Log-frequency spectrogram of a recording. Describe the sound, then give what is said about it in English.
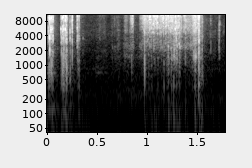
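A deck of tarot cards is shuffled, giving a few quick papery riffles and a longer crisp flutter of cards slapping together, with no voices. “Now give these a shuffle, Neil, and take a card.”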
